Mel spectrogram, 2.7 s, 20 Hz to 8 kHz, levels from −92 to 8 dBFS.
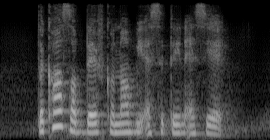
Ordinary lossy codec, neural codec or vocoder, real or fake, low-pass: none; codec, 16 kHz, 0.5 kbps, X-Codec, HuBERT features, trained on LibriSpeech; fake; 7.2 kHz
